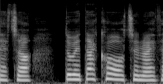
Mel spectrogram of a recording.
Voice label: "coot", Welsh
